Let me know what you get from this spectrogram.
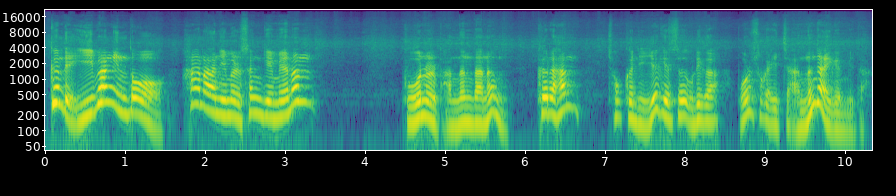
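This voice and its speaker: A man's voice: high voice, very animated, moderate pace. A middle-aged man teaching a Bible lesson, retelling stories and acting out quoted lines, asking and answering his own questions.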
